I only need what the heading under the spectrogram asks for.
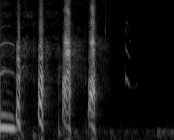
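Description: A toy chicken being shaken squawks four times in quick succession, each shrill, raspy honk loud, followed by a faint little chirp and then near silence.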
